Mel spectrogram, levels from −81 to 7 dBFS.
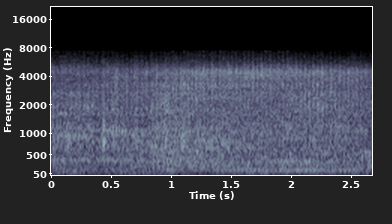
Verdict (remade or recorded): recorded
